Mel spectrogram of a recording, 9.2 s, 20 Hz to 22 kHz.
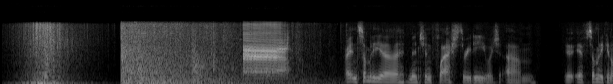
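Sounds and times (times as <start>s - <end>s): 
explosion sound effect booming: 0.4s - 5.6s
speech: 5.2s - 9.1s.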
